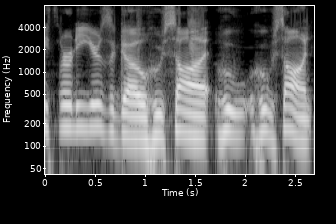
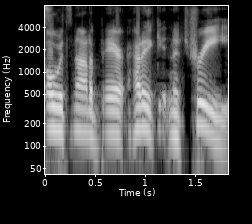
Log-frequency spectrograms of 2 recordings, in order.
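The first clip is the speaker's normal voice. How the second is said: usual speaking voice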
